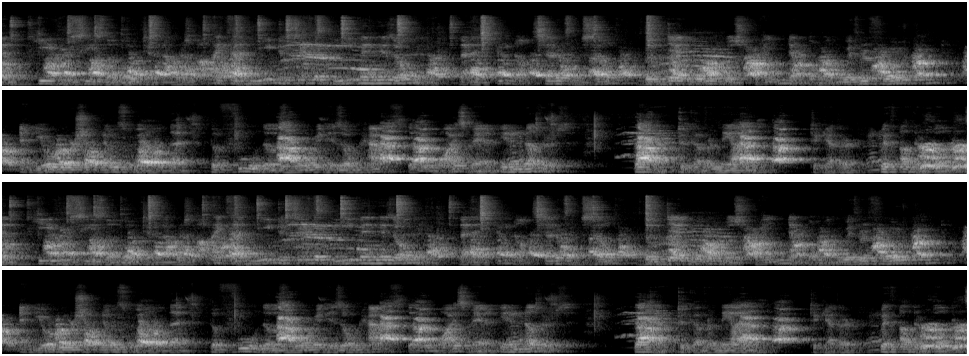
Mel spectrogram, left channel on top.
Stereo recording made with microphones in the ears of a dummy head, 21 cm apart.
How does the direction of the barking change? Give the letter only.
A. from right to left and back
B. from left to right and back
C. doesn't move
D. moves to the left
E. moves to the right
D.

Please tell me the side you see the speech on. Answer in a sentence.
You can hear the speech on the right.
